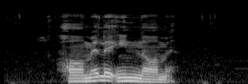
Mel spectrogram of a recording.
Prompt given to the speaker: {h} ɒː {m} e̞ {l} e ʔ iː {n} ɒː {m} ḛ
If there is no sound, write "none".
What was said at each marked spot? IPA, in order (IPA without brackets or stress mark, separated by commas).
h, m, l, nː, m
